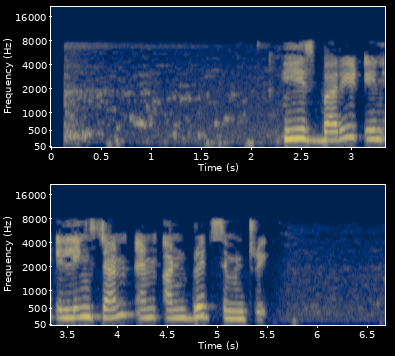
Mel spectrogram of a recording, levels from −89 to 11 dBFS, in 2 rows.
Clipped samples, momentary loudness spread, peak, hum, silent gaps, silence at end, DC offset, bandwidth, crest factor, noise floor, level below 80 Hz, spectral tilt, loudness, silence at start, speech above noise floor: under 0.1%; 23 LU; 0 dBFS; none; none; 1.2 s; under 0.1%; 8.2 kHz; 18 dB; -57 dBFS; -58 dBFS; -2.5 dB/octave; -15 LUFS; 0.15 s; 42 dB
